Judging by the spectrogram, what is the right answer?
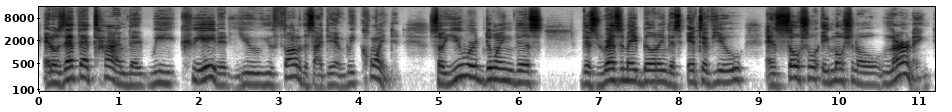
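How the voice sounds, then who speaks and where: Effusive male host, fairly high voice. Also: animated, a little slow. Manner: effusive, frequent affirmations. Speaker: school administrator hosting. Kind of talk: interview host.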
